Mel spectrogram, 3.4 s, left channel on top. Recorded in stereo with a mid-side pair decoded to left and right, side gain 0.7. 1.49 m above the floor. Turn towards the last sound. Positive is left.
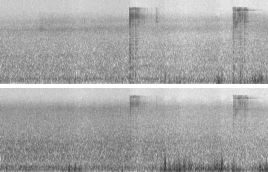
turn(degrees=55)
